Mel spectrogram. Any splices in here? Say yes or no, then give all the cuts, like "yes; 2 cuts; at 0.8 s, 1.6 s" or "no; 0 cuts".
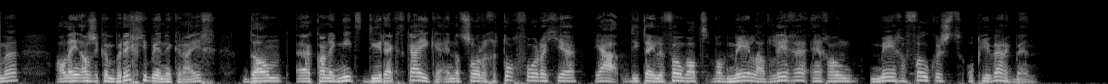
yes; 3 cuts; at 2.9 s, 5.8 s, 8.6 s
